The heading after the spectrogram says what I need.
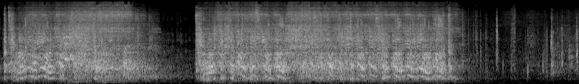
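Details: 1971 International Scout 800, AMC 232 with BW35 transmission, ignition switch chewed up: steady fast cranking in two bursts, never fires; suspected not getting full power to the coil, unconfirmed.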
